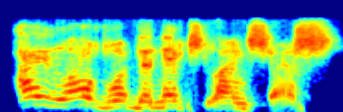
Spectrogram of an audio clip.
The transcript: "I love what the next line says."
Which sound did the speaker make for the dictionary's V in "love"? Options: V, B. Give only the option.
V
